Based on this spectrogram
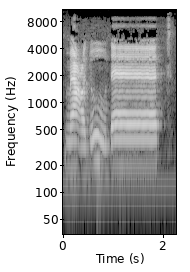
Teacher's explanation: When you stop on the ta, you're going to do a little hams. The sound will continue.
